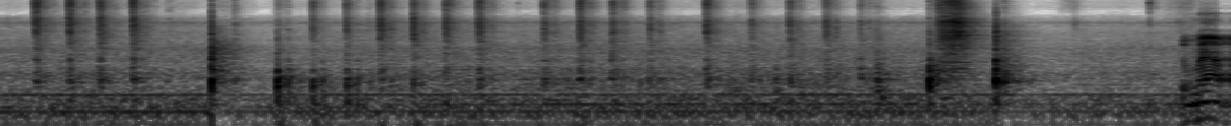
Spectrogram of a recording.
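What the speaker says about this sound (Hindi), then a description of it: "फ्रेश कोरिएंडर में काट लेता हूँ।" Fresh coriander chopped with a knife on a board during a black pepper chickpea recipe: rapid, close, regular knife taps in quick runs, with a few heavier strikes and a brief pause near the end.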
